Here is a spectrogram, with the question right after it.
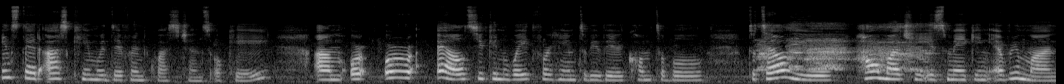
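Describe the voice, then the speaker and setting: Over loud background noise, a woman with a Filipino accent talks at a moderate pace in a fairly high voice with lively intonation. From Philippines. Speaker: vlogger. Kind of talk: casual vlog talk to camera. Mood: friendly, advising. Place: home room. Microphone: webcam.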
